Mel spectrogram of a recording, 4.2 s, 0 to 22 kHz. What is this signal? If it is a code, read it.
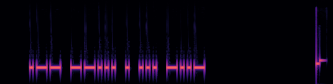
Morse code, heard as a keyed tone, about 28 wpm, 700 Hz. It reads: W7ESX
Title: USA Call Signs - 8x Character Spacing - 28wpm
